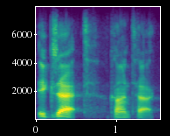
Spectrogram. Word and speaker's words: IXACT Contact: And by the way, it is pronounced exact contact, just like you would normally say the word exact.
